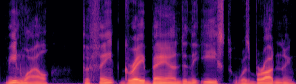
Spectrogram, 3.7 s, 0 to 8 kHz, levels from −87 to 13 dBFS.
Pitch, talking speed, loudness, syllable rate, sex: 100 Hz, 160 wpm, -20 LUFS, 4.4 syllables/s, male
